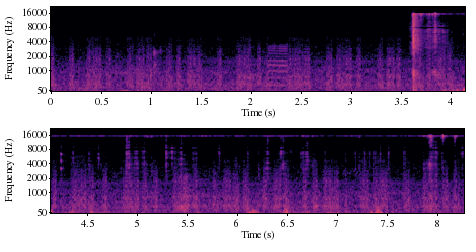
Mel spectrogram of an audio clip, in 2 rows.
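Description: A sharp click near the middle, then faint, irregular crackling from a high-voltage arc across a small home-made spark gap fed by a flyback transformer and a 555-timer driver.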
